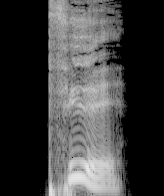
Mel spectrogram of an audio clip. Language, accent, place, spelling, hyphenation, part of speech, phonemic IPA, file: German, Germany, Berlin, Pfühl, Pfühl, noun, /p͡fyːl/, De-Pfühl.ogg
- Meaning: a big and soft pillow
